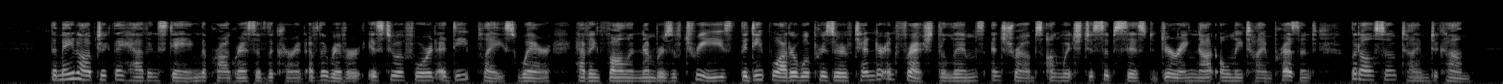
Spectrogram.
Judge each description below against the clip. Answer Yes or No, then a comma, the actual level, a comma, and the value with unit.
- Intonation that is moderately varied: Yes, average, 3.5 semitones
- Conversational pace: No, fast, 210 wpm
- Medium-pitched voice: Yes, medium, 170 Hz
